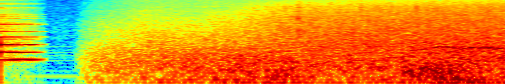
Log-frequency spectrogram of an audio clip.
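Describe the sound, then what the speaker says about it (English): Heavy rain in the Wave Race: Blue Storm video game comes in after a brief tone and a moment of silence, building into a dense, steady hiss and roar that grows louder toward the end. "There's so much rain!"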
